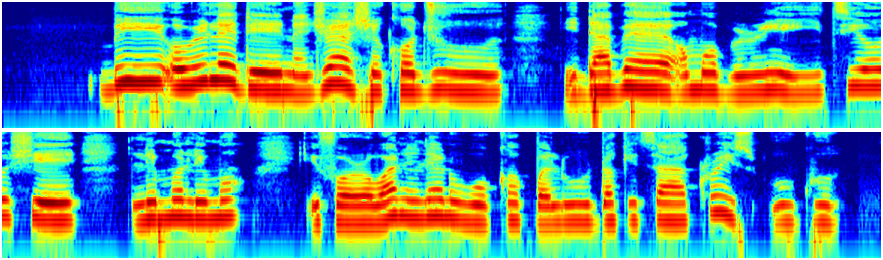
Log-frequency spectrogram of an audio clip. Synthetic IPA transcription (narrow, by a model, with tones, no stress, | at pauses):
bi˦o˧ɾi˦lɛ˦˨de˧nã˨d͡ʒi˦ɾi˦a˦˨ʃe˧kʰɔ˧d͡ʒu˦ | i˨da˨˦bɛ˦˨ɔ˧mɔ̃˧bi˨ɾĩ˧˦e˨ji˨˦ti˦o˦ʃe˧ | le˧mɔ̃˦le˧˦mɔ̃˦i˨fɔ˨ɾɔ˨wa˨˦nĩ˧˦lɛ˦nũ˧˦˧wo˨kã˧k͡pɛ˨lu˨˦dɔ˧ki˧ta˧kɾi˦˨su˨ɡu˧˨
